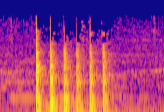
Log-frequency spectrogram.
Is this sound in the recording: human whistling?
no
